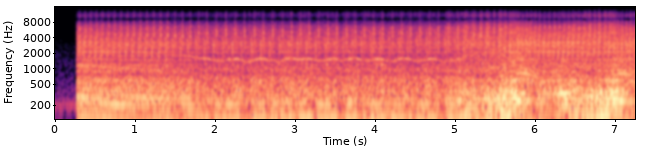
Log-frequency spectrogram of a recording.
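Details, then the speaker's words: Mk1 Ford Fiesta engine's first runs after restoration: light, quick ticking over the idle, keeping pace with engine speed; tappet noise, valve clearances need setting. "but that's not a huge problem I thought I'll just get the topet set"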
